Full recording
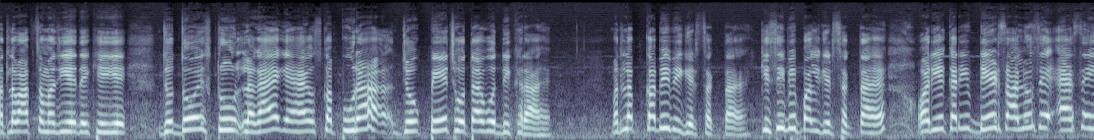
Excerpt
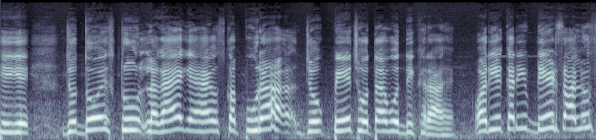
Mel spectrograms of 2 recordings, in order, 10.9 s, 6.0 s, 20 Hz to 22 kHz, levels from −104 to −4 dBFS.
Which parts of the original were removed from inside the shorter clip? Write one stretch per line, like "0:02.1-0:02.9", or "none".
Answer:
0:05.6-0:09.0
